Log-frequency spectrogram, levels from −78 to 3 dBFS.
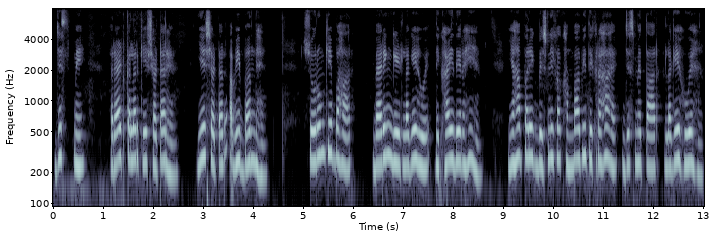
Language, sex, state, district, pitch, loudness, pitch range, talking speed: Hindi, female, Chhattisgarh, Raigarh, 240 Hz, -21 LUFS, 225-260 Hz, 170 wpm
